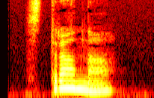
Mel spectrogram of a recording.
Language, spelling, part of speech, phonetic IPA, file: Russian, страна, noun, [strɐˈna], Ru-страна.ogg
- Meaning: 1. country 2. region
